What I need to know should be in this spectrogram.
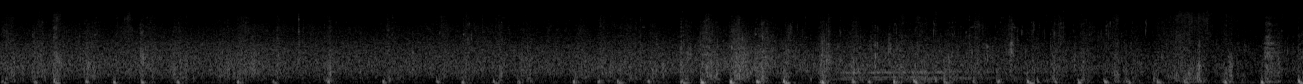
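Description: Footsteps crunch quickly over wet ground.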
